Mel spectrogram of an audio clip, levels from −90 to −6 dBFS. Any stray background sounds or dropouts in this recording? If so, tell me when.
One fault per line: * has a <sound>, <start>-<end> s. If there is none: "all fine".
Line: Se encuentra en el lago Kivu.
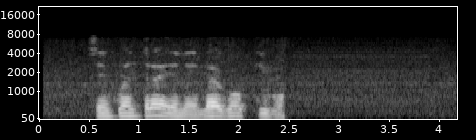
all fine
